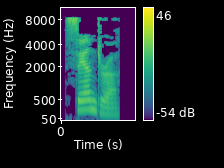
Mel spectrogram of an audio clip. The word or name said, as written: sandra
